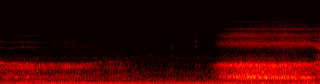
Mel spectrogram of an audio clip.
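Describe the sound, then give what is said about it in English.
A single drawn-out yawn: a long breathy intake that swells into a louder, slightly voiced exhale near the end, with no talking. “I've talked about yawning in the past, and I will not excuse myself again for yawning, and you shouldn't excuse yourself for yawning in this system.”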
